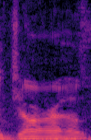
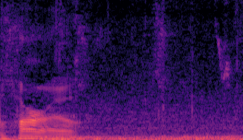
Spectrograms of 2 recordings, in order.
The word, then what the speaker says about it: Jaro: I always want to say Jaro because they spell it with J, but here in the Philippines it's H, so Haro.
